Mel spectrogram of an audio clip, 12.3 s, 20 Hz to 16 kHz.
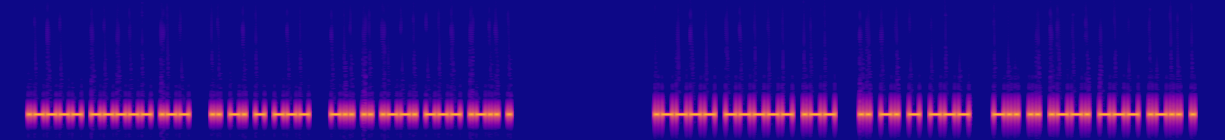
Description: Morse code, heard as a keyed tone, about 33 wpm, 700 Hz. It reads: 10W INTO DIPOLE 10W INTO DIPOLE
